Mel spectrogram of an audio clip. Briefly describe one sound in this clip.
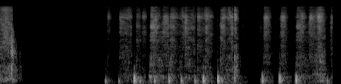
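A marker squeaks and scratches across paper.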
